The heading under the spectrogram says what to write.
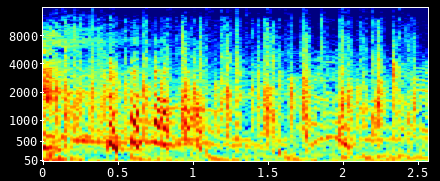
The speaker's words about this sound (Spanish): ¡Un aplauso! ¡Un aplauso! ¡Un aplauso ya! ¡Ya, así ya, directo!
